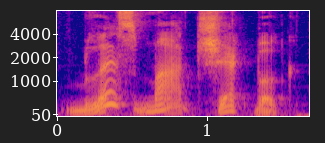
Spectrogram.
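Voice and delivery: high, slow exclaimed oath; cried out. Acted. Eccentric passenger crying out at the hay wagon, high and slow. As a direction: cry it out like a fussy old man. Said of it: "cried Mister Damon".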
